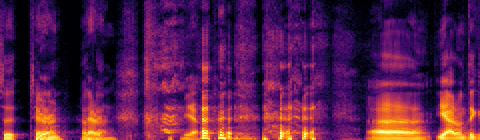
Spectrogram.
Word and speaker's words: Terran: said that out loud is that how you pronounce it Terran yeah yeah I don't think I've ever seen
